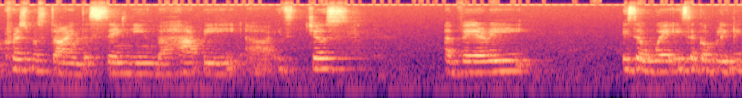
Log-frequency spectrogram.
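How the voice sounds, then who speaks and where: A woman in her fifties from Puerto Rico tells her life story in an oral history interview, with frequent thoughtful pauses. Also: medium pitch. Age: 50s. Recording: echoey room from far off, faint noise.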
